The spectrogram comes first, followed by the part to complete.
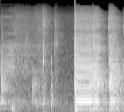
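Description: A couple of faint ticks, then about a second and a half in a sharp click and a sudden loud held musical chord.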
